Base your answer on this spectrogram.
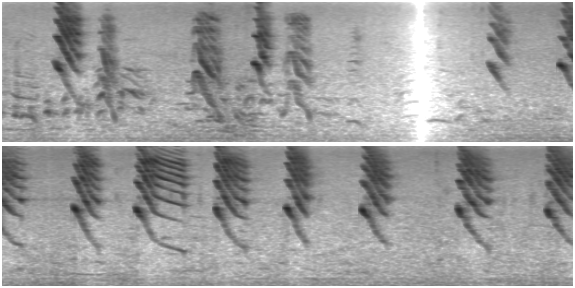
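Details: Adult Asian small-clawed otter in Wuppertal Zoo, Germany, one of two kept there, calling loudly, probably hungry and impatient: shrill, high squeaks that slide downward, given in quick bursts and then singly about every second after a short pause.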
